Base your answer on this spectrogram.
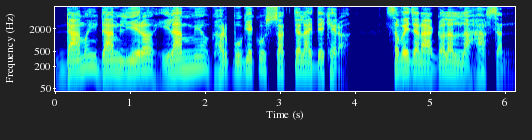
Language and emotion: Nepali, neutral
